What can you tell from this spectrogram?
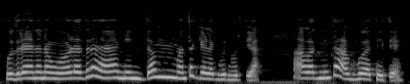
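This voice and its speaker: A woman's voice: sits high, animated, fast, mellow, no room sound. Woman playing a doting village grandmother. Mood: coaxing. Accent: rural Kannada, Chikkaballapur region. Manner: coaxing, soothing. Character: doting rural grandmother, tender and fretful. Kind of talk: cartoon voice acting.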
